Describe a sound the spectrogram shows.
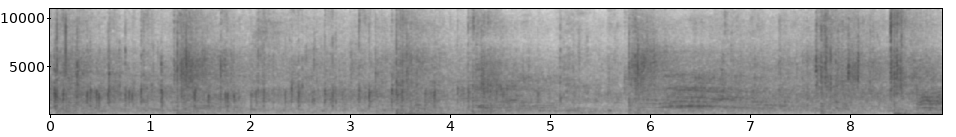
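Kendo fighters shout loudly.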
